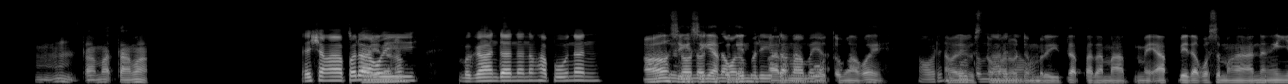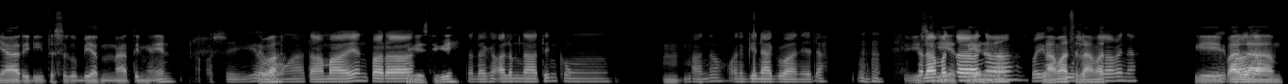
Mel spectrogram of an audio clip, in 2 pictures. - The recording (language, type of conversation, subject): Filipino, unstructured, Ano ang papel ng midya sa pagsubaybay sa pamahalaan?
- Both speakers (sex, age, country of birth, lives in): male, 18-19, Philippines, Philippines; male, 25-29, Philippines, Philippines
- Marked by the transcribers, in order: tapping; other background noise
